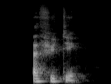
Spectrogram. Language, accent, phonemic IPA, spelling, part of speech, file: French, France, /a.fy.te/, affuté, verb, LL-Q150 (fra)-affuté.wav
- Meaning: past participle of affuter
